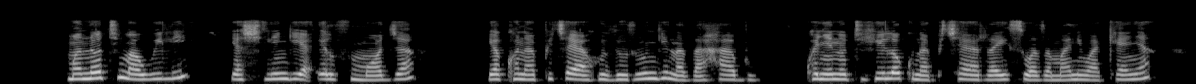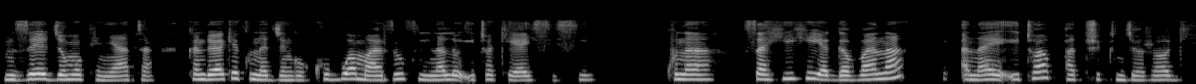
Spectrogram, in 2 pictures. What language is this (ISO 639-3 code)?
swa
